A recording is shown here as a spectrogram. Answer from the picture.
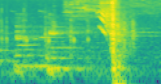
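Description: Cartoon background music with light hoof taps, then a quick falling whoosh ending in a loud thunk near the end as the restaurant door slams shut.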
